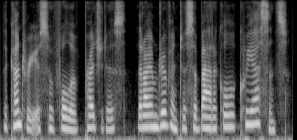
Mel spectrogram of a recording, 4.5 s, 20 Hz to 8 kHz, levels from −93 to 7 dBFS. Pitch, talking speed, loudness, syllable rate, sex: 205 Hz, 190 wpm, -18 LUFS, 5.9 syllables/s, female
